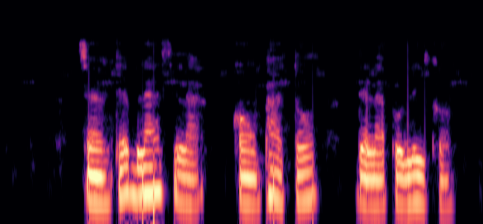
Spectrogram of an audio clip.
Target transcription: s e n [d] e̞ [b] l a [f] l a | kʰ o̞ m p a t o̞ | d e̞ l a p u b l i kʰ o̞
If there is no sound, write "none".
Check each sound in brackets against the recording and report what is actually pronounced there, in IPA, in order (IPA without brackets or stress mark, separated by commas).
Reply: t, b, s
